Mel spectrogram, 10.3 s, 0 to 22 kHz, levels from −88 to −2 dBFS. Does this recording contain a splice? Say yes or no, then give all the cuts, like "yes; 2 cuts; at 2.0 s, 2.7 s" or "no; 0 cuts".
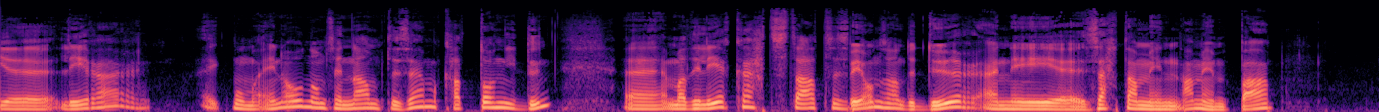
yes; 2 cuts; at 6.3 s, 8.9 s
